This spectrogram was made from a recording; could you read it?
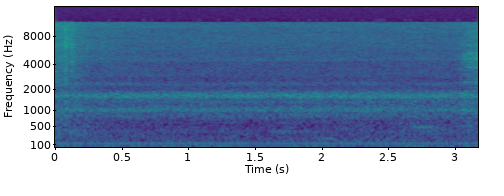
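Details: SMC Laguna metal-blade industrial-type ceiling fan with variable-speed switch, no reverse, started on a capacitor decade box (starts at 4 µF, running on 5 µF, drawing about 0.19 A): quiet steady low hum, faint even whir, no scraping or rattle; normal running.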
